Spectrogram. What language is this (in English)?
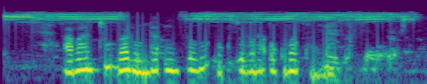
Ganda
